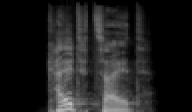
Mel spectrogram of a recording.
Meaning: glacial (glacial period)
- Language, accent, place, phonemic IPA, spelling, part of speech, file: German, Germany, Berlin, /ˈkaltˌt͡saɪ̯t/, Kaltzeit, noun, De-Kaltzeit.ogg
